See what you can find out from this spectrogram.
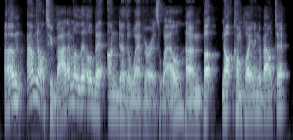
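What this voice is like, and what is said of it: Croaky voice. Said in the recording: “my voice is a little bit croaky, a little bit sexier than usual”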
